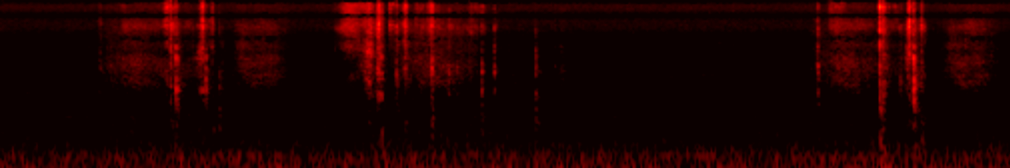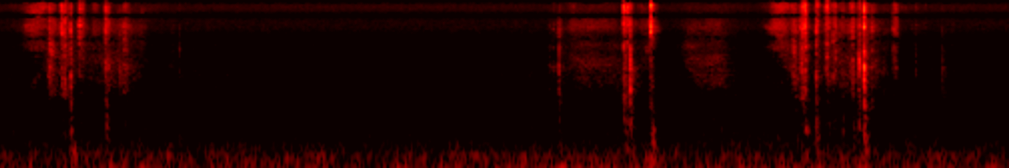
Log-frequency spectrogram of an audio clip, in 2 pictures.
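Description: Cards slide and shuffle with soft papery rustles and taps.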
